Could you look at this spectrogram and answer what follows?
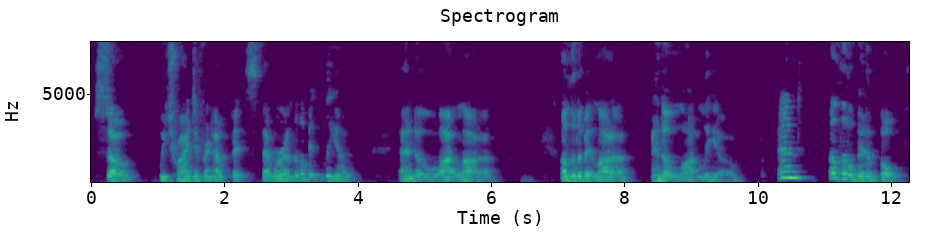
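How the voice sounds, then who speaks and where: A man reading a children's picture book aloud as a drag storytime reader, with theatrical, emphatic phrasing and dramatic pauses. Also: on the high side, expressive. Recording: echoey room.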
